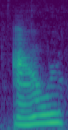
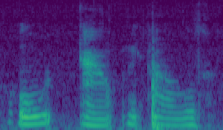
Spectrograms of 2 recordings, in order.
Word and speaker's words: awl: Then you're going to need, I think this is pronounced owl, owl, AWL.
